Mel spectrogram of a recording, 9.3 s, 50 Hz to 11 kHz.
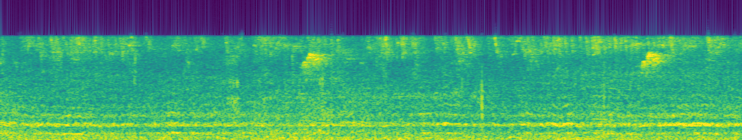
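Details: Stingless bees at a sunflower, recorded 09 12 2013, making a continuous droning buzz with steady tonal bands, plus a couple of brief higher chirps from the background.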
